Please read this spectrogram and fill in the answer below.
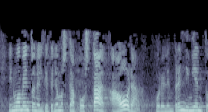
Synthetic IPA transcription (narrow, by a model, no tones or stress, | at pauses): enũmmo̞mẽ̞nt̪oene̞lke̞t̪e̞ne̞mo̞ske̞apo̞st̪aɾa̰o̞ɾa | po̞ɾe̞le̞mpɾe̞nd̪imjẽ̞nt̪o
